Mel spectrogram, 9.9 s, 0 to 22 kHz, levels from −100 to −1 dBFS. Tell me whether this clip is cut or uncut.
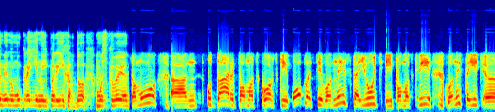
cut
